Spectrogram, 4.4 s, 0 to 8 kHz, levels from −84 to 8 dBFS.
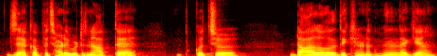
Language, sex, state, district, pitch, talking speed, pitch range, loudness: Hindi, male, Uttarakhand, Tehri Garhwal, 125 Hz, 180 wpm, 120-130 Hz, -16 LUFS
